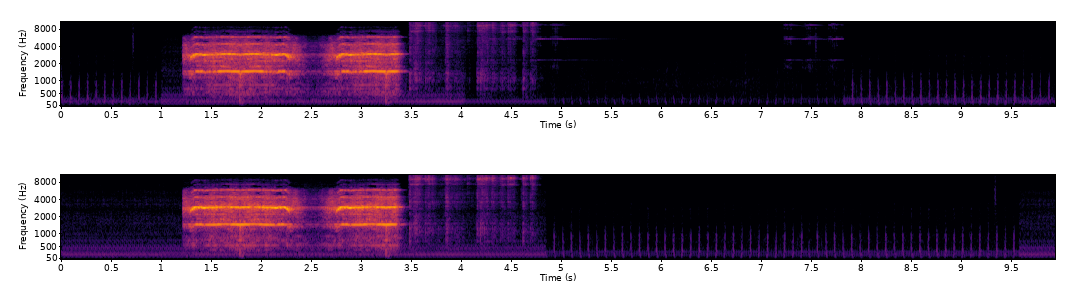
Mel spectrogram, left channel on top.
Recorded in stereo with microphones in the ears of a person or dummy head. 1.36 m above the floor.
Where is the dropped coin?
20° right (ahead or behind), 1.4 m.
